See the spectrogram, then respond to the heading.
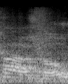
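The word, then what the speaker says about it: Kozmo: I was saying, is Cosmo. We spell it a little bit different to give him something a little unique. K-O-Z-M-O. Now, Cosmo was given that name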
